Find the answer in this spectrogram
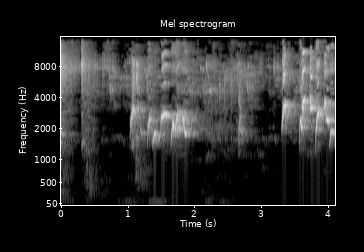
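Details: Sai nap dok (counting-flowers) style singing of a Red-whiskered bulbul: two bursts of bright whistled notes separated by quieter chatter, with faint low rumbling beneath.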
